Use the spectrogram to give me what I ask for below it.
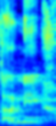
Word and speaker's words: কারনি: হলো কারনি নাম শুনেছেন যাকে বলে শুদ্ধ ভাষার সহি উচ্চারণ হচ্ছে কারনি উনার নাম হচ্ছে উনার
